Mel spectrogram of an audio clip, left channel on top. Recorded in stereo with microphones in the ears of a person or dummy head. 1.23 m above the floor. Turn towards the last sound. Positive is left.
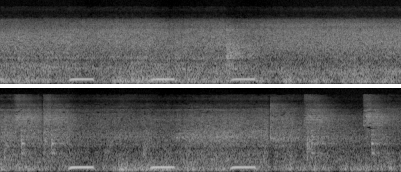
turn(degrees=-55)  # may be behind; listen again after turning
